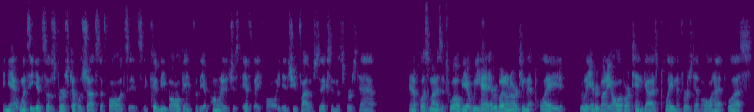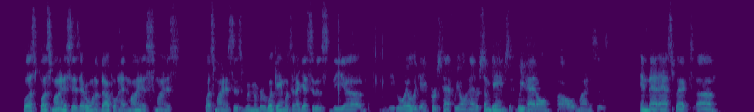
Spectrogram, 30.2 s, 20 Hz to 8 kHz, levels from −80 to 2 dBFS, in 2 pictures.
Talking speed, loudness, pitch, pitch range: 220 wpm, -45 LUFS, 100 Hz, 95-110 Hz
